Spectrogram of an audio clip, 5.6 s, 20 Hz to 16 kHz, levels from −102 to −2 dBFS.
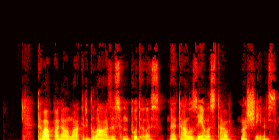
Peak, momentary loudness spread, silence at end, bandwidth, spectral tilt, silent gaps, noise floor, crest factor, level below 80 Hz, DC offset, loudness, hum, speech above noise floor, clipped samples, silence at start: -4 dBFS; 13 LU; 0.1 s; 11 kHz; -6 dB/octave; none; -54 dBFS; 26 dB; -60 dBFS; under 0.1%; -29 LUFS; none; 25 dB; under 0.1%; 0.45 s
